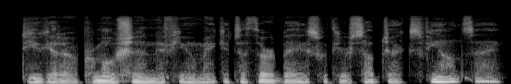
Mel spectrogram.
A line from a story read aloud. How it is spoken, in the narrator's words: She whispers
